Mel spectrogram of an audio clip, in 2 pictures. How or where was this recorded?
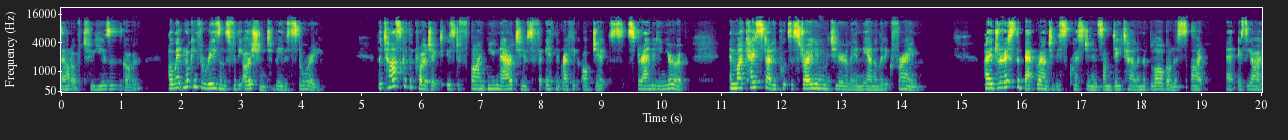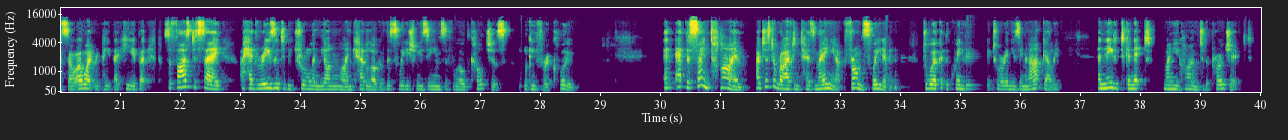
video call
